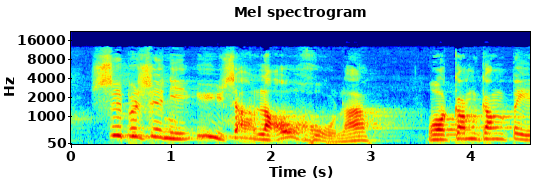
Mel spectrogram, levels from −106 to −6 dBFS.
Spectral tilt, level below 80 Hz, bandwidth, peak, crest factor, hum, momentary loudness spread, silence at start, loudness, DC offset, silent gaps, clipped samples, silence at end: -4.5 dB/octave; -48 dBFS; 13 kHz; -2 dBFS; 18 dB; none; 9 LU; 0.2 s; -19 LUFS; under 0.1%; none; under 0.1%; 0 s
